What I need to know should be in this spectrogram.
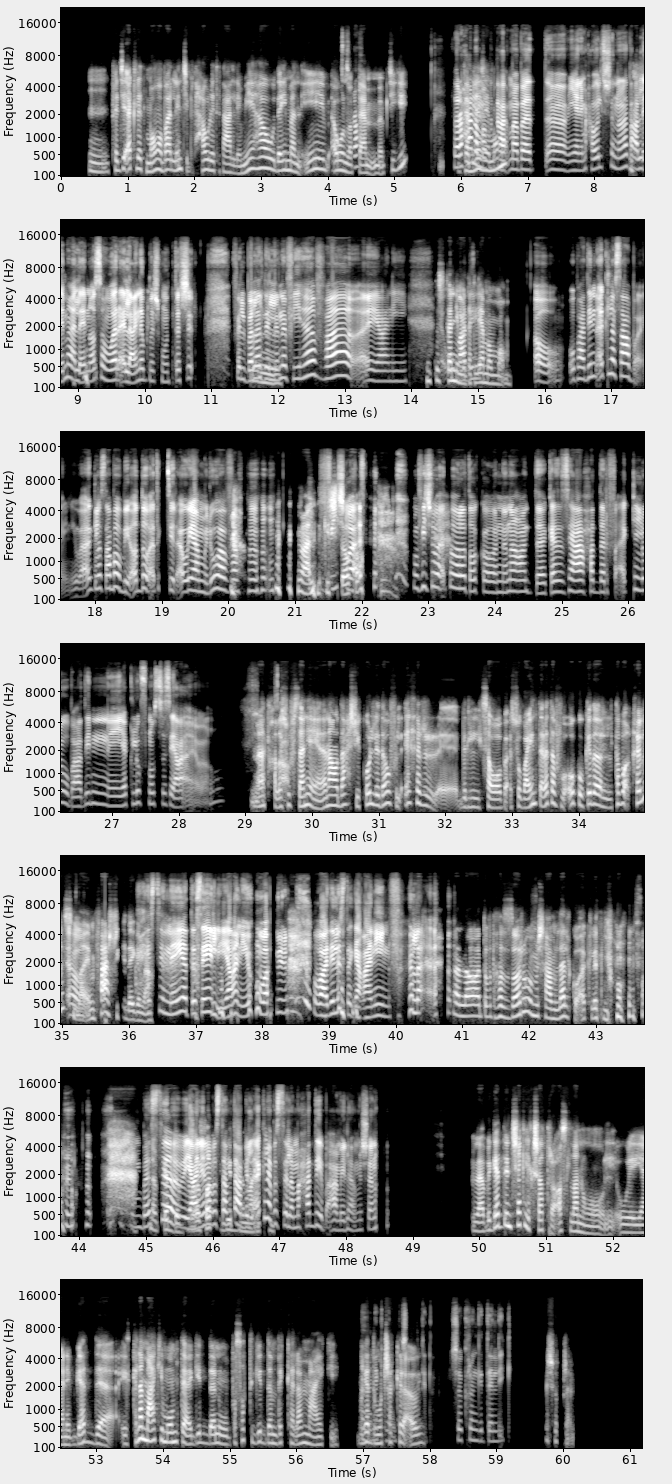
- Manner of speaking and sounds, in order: laugh; laughing while speaking: "مش منتشرّ"; laugh; laughing while speaking: "ما عندكيش طاقة؟"; laugh; unintelligible speech; laugh; laughing while speaking: "وبعدين وبعدين لسه جعانين، فلأ"; giggle; laugh; laughing while speaking: "النهارده"; laugh
- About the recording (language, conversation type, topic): Arabic, podcast, شو الأدوات البسيطة اللي بتسهّل عليك التجريب في المطبخ؟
